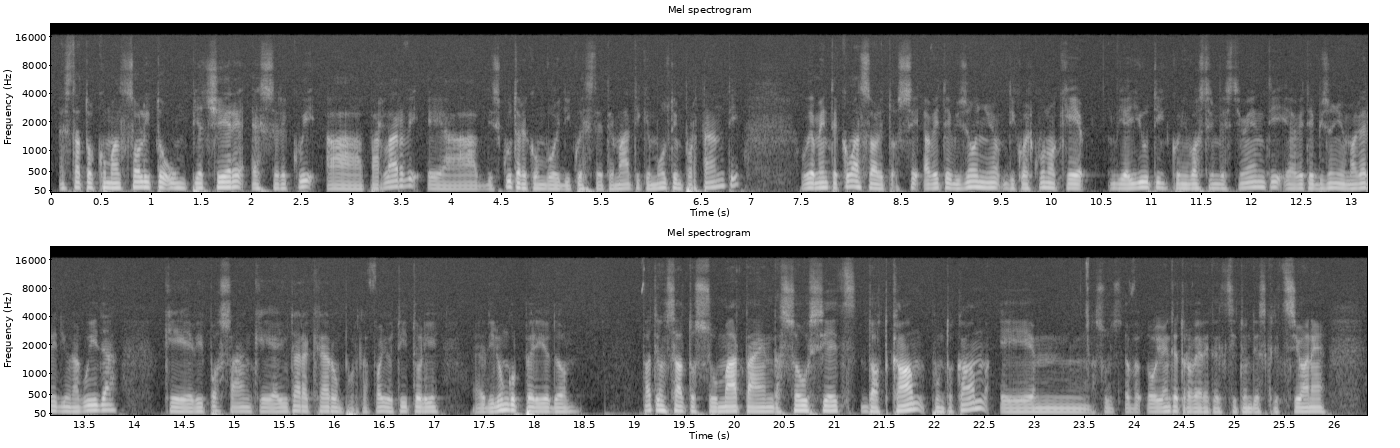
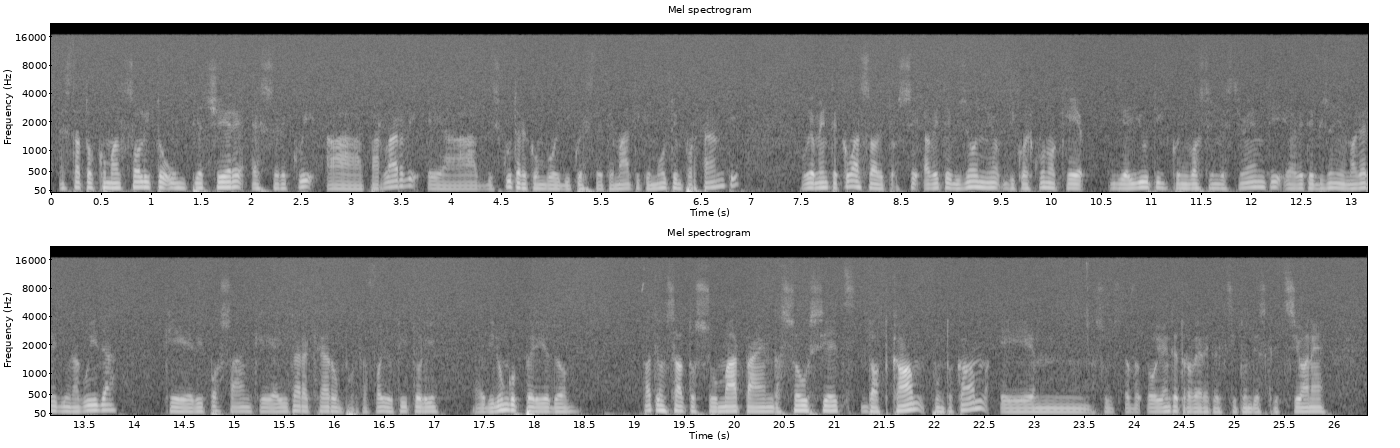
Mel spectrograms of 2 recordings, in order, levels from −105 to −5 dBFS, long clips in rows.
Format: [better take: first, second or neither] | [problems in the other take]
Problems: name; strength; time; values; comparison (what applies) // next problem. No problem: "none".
first | hiss; loud; throughout; 7 dB below the speech; faint in the first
